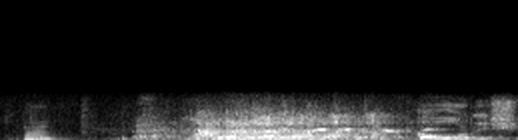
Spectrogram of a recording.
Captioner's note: laughter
